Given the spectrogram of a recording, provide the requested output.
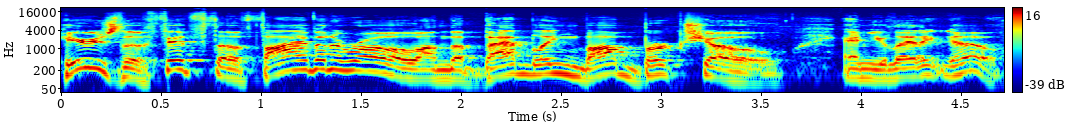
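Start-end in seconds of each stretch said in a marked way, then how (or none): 0.0-3.6 on-air radio announcer delivery. Recalling cueing up records as a radio host, introducing a track in broadcast voice. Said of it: "That's my broadcast voice".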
